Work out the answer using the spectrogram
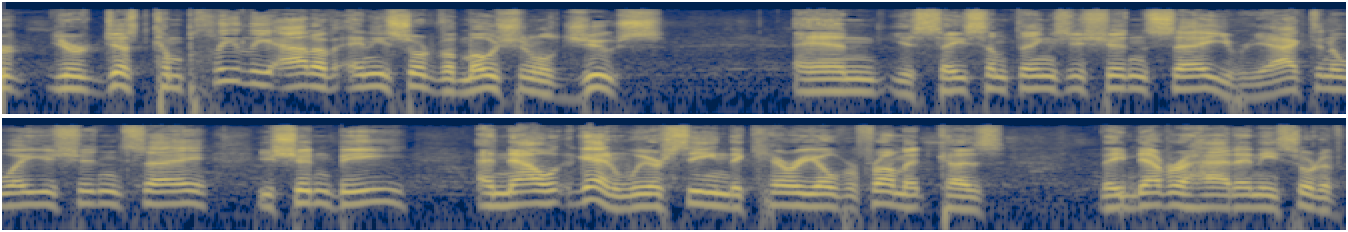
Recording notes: live from the US Open at the Los Angeles Country Club!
